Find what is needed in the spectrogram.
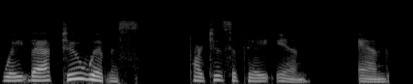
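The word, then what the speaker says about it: WABAC: time machine called the wab BAC machine pronounced way back to witness participate in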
